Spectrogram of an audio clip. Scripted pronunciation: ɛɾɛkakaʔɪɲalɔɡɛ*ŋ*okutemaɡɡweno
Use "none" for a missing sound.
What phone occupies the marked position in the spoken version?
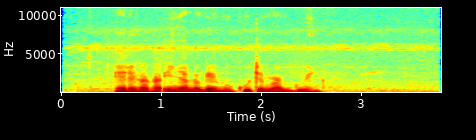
ŋ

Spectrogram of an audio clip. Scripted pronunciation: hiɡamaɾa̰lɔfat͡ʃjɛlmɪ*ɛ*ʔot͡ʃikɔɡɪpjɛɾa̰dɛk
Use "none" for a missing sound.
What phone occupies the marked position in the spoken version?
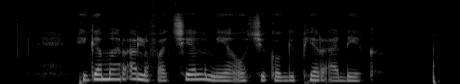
a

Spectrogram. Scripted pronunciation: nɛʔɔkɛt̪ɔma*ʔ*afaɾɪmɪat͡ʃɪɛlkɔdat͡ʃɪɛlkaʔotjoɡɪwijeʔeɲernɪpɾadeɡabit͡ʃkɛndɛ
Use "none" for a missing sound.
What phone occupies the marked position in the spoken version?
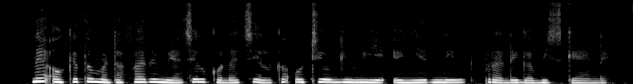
t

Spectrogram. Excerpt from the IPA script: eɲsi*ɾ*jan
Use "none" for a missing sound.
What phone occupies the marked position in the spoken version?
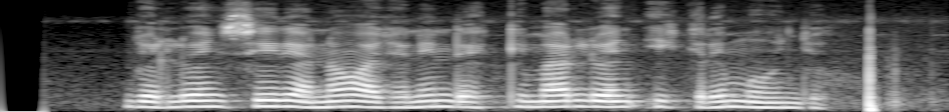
ɾ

